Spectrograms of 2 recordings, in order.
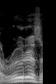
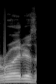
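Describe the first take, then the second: First: Reuters said as "ROO-ters"; unsure pronunciation. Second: Reuters said as "ROY-ters"; alternative pronunciation. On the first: Host unsure of the news agency's name, Reuters as "ROO-ters". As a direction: say Reuters with an "oo" in the first syllable. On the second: Host offering another way to say it, Reuters as "ROY-ters". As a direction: say Reuters with an "oy" in the first syllable. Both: Shown as a demonstration. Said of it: "I don't know how to pronounce it".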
